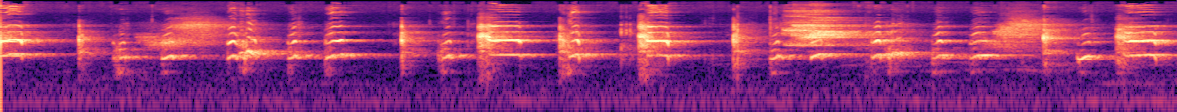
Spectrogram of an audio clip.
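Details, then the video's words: Pet cockatiel song: rapid strings of bright whistled chips punctuated by broader, breathy raspy notes, the phrases rising and falling in loudness across several seconds. "Adorable Cockatiel Milo's Cute Singing Moments"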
